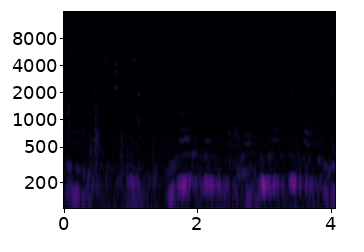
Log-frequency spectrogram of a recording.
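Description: A person quietly chewing a mouthful of fettuccine, with small mouth clicks and a few soft closed-mouth 'mm' hums in the second half.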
